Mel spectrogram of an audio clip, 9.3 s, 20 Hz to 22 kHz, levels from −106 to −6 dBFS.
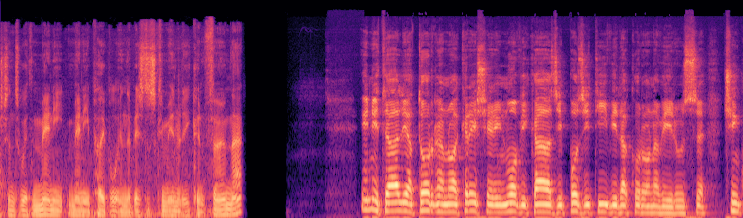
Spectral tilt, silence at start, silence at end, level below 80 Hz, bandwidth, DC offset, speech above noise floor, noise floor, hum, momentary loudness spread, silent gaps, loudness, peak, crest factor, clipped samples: -5 dB/octave; 0 s; 0 s; -42 dBFS; 16.5 kHz; under 0.1%; 47 dB; -65 dBFS; none; 8 LU; 3.09-3.57 s; -19 LUFS; -4 dBFS; 16 dB; under 0.1%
